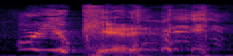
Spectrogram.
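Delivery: high, loud laughing disbelief; stranded man crying out in mock disbelief; disbelieving. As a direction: act out shocked exasperation. Hanks stranded, disbelief retold.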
